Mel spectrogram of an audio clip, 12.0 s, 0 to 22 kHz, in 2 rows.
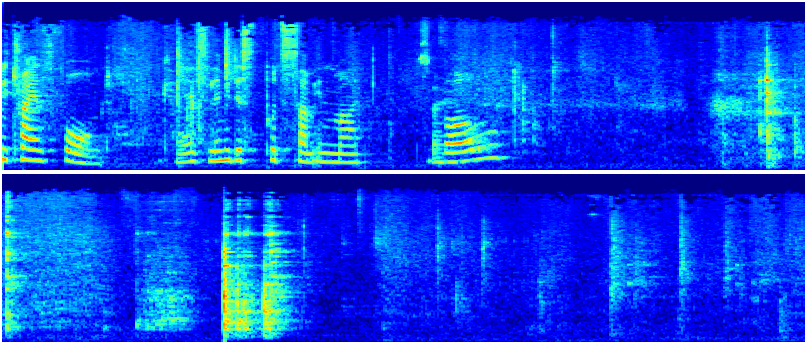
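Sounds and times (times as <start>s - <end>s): bowl scraping: 5.6s - 8.3s.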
